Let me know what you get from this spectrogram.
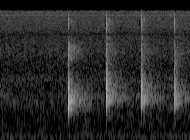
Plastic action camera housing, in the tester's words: you can thump it like so and it doesn't sound like just hollow plastic it sounds solid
